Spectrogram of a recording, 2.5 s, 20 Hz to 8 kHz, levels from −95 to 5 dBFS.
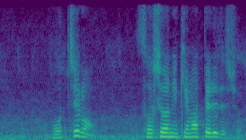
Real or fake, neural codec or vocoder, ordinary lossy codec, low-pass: fake; codec, 16 kHz, 4 kbps, FreqCodec, smaller model; none; none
